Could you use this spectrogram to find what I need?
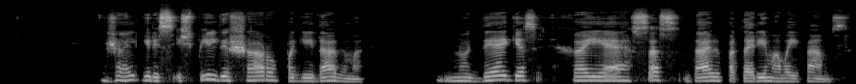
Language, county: Lithuanian, Telšiai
